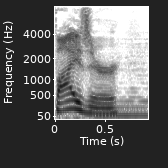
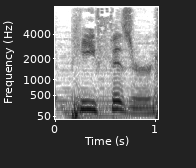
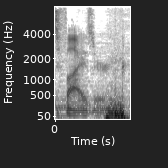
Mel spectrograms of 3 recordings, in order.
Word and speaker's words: Pfizer: However, one time during a lecture, he mispronounced Pfizer as P-Fizzer, and I felt so royally vindicated.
